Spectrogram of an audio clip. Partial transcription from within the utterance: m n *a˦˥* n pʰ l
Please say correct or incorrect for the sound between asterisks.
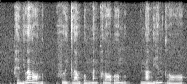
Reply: incorrect: a˧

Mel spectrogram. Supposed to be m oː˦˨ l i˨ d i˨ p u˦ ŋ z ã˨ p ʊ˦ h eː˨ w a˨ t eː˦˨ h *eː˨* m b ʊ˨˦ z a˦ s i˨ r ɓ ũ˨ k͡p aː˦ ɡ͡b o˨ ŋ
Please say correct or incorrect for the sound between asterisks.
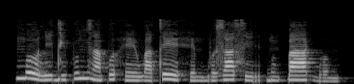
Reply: incorrect: e˨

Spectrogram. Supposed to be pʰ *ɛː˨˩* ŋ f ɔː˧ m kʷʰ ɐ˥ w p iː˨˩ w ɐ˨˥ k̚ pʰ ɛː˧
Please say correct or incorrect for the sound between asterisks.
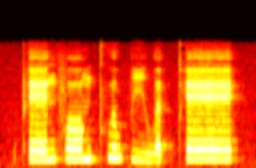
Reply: incorrect: ɛː˨˧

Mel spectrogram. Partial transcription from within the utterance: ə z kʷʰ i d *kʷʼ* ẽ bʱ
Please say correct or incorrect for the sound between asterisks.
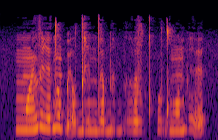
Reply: incorrect: ɡʷ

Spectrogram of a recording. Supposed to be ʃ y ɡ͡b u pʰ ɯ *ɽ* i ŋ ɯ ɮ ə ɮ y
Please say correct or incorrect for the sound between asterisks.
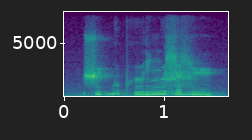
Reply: incorrect: ɾ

